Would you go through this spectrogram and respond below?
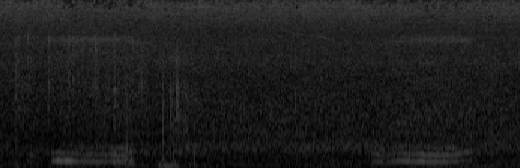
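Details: Maine Coon named Bell, asleep, breathing and snoring quietly; two soft, low, droning snore breaths roughly three seconds apart, with faint rustling between them in a hushed indoor setting.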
